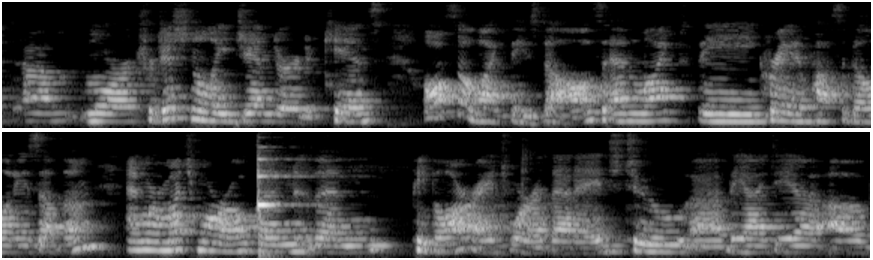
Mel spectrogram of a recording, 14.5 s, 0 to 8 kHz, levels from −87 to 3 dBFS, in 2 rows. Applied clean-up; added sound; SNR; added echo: classical method WPE with log-MMSE.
